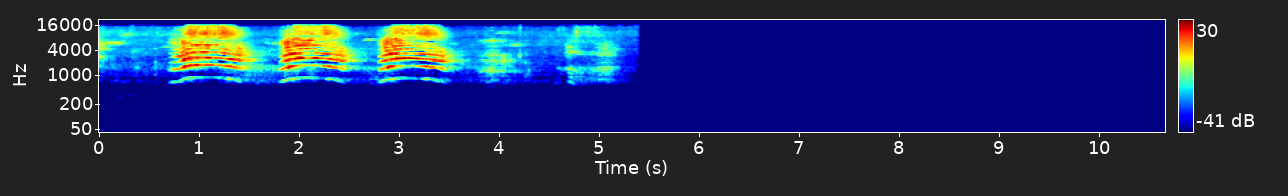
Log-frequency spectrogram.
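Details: Black-chested jay in Colombia: three loud, harsh, ringing calls, each a rich harmonic arched note, spaced about one second apart, followed by two fainter calls, then silence.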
